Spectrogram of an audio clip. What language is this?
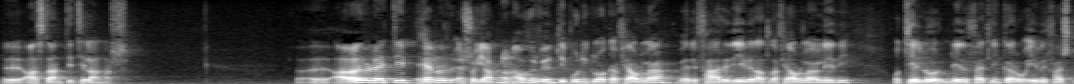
Icelandic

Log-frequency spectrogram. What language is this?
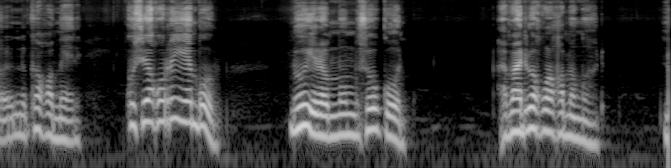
Tsotso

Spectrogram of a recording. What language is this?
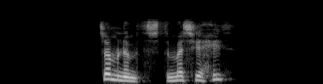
Kabyle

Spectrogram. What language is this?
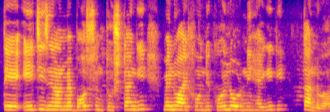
Punjabi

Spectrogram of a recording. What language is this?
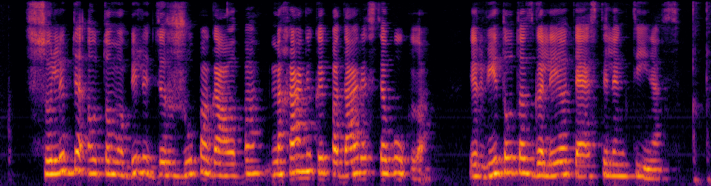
Lithuanian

